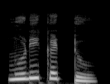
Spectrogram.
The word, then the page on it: ಮುಡಿಕಟ್ಟು: Kannada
